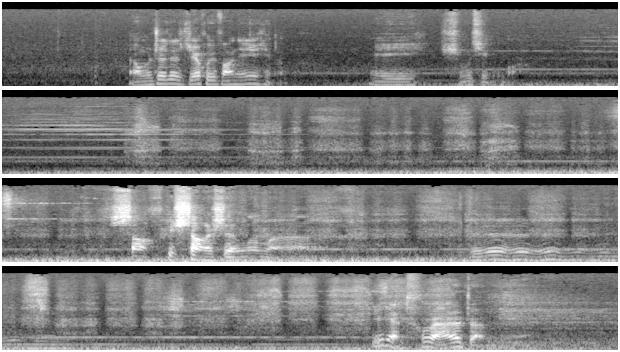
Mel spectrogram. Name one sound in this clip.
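A young man speaks in short, strained bursts close by.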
